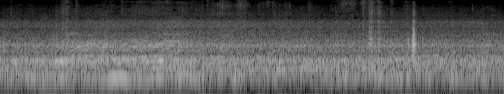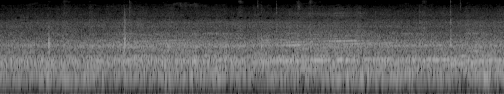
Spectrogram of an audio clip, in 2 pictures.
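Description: A steady mechanical hum with a drone in it, with one sharp click about four seconds in.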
